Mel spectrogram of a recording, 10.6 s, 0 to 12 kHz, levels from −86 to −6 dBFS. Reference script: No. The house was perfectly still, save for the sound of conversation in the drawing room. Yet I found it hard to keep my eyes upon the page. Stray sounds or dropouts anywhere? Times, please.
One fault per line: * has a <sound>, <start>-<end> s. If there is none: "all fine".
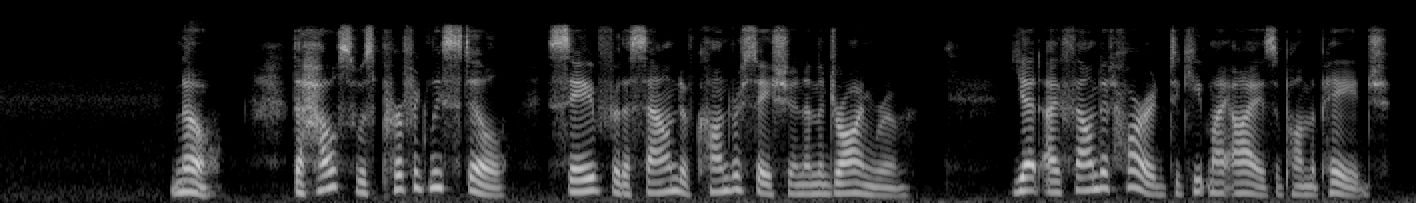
all fine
